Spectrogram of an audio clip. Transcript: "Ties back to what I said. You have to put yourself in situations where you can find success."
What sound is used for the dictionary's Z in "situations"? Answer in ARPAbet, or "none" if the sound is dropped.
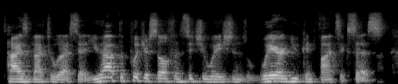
Z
